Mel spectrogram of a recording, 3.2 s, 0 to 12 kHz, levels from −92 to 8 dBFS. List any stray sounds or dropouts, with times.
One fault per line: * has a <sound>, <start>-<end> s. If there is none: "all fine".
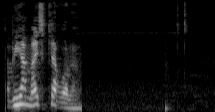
all fine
